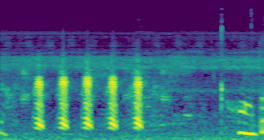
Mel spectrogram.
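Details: Frogs calling in a flooded rice field behind a house: five short, loud, rasping croaks in quick succession, about four a second, then a brief pause and faint other sounds.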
